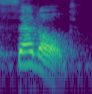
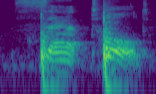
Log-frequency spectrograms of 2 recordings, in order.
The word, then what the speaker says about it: settled: Does the ED add a new syllable? Let's clap it out. Settled. No, that ED sound is actually just a D sound. It doesn't have an ED. It's not settled, right? It's settled.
